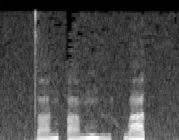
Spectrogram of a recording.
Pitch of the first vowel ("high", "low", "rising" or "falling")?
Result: rising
